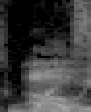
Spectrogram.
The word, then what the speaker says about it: Weiss: That's probably what that pronunciation they were trying to get me to say, which was Weiss beer. – Oh, yeah. That weird B-looking thing is pronounced like two S's.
